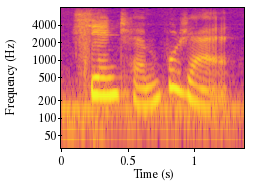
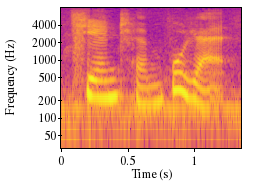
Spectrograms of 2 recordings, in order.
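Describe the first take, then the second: Both takes have the same delivery.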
